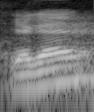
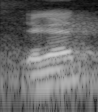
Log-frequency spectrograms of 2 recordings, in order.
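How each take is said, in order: Both takes have the same delivery.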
